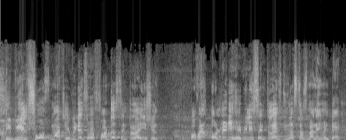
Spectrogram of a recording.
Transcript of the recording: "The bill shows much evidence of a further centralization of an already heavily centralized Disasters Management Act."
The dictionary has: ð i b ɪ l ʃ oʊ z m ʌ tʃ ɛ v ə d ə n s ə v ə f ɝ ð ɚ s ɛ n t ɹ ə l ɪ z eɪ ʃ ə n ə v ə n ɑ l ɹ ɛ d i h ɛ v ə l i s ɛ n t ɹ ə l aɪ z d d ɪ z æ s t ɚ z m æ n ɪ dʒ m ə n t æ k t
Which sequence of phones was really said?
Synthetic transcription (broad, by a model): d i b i l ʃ oʊ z m ʌ tʃ ɛ v ə d ə n s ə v ə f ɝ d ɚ s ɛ n t ɹ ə l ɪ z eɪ ʃ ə n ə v ə n ɑ l ɹ ɛ d i h ɛ v ə l i s ɛ n t ɹ ə l aɪ z d d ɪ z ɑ s t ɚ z m æ n ɪ dʒ m ə n t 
